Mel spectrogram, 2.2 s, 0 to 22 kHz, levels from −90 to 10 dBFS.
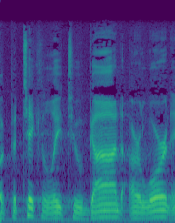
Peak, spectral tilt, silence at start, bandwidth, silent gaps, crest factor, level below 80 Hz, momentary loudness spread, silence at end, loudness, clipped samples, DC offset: -4 dBFS; -4.5 dB/octave; 0 s; 15 kHz; none; 18 dB; -50 dBFS; 5 LU; 0 s; -23 LUFS; under 0.1%; under 0.1%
